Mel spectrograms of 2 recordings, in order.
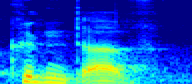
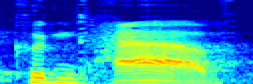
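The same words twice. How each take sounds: First: Said quickly, with 'have' reduced to 'of'. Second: Said slowly, with 'have' pronounced in full. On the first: "in fast English conversation, you're going to hear the of sound" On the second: "if you slow down, we'll say"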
